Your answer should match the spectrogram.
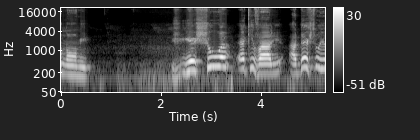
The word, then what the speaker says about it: Yeshua: Pronúncia em português, Yeshua.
